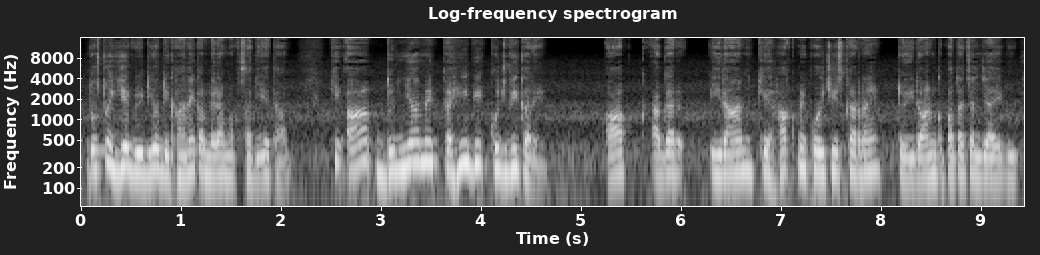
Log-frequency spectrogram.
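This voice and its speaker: A man's voice: on the high side, moderate pace, darkish tone, husky, low-quality recording. A man giving casual news commentary, talking straight to his viewers as friends and asking rhetorical questions.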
